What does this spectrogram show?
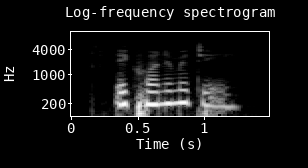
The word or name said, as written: equanimity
